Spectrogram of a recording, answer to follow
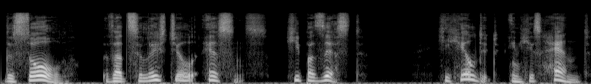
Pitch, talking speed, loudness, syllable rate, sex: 155 Hz, 130 wpm, -18 LUFS, 4.3 syllables/s, male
